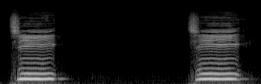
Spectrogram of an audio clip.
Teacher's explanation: The middle part of your tongue is touching the palate. The tip is relaxed and not making contact with the top of the mouth. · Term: palatal initials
